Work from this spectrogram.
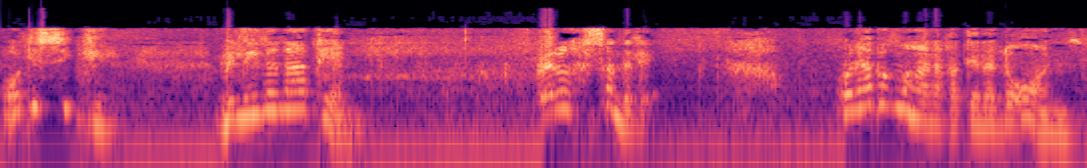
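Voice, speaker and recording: A woman's voice: sits high, big pitch swings, measured pace, a bit bright, full character voice. A woman with a Filipino accent acting as a shrewd, fretful middle-aged rich wife in a radio drama. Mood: wary, questioning. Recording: dull, faintly noisy radio recording.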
